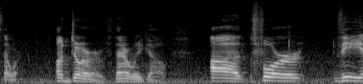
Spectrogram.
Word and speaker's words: hors d'oeuvre: The best part is this is merely an appetizer, a sweet hors d'oeuvre. That's not how you pronounce that word. Hors d'oeuvre.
